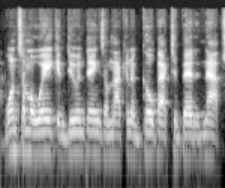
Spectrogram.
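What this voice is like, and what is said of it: Hoarse, raspy voice. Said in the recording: “My voice is a little hoarse, more raspy than usual”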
